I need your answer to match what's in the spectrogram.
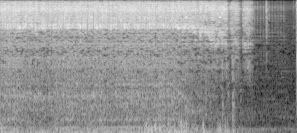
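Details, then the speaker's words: Engine running with the MAF sensor unplugged: a shrill, wavering note with an uneven, unstable rhythm, then it stalls when throttle is applied after about three seconds. Rough idle and stall from the disconnected MAF. "que en este vehículo al desconectar el Maf falla de esta manera se siente la inestabilidad y cuando aceleras se"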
